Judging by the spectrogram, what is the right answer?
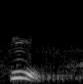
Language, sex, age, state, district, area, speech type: Assamese, female, 60+, Assam, Majuli, urban, conversation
